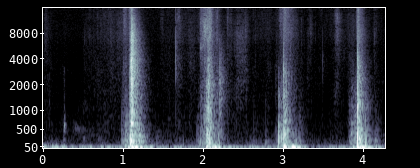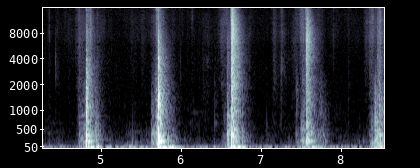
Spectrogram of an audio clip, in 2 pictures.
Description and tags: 13FMokroluskyT plachta
Sailing boat - sail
